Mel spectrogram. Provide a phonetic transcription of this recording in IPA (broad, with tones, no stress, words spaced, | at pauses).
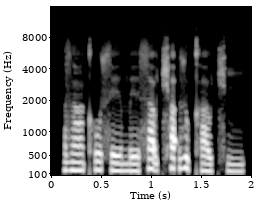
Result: zã˨kʰo˨ se˨ɪ̯me˨ɪ̯ sa̰˦˨ʊ̯ t͡ɕʰä˦ʔzṵ˦˨kʰa˨ʊ̯ t͡ɕʰi˨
